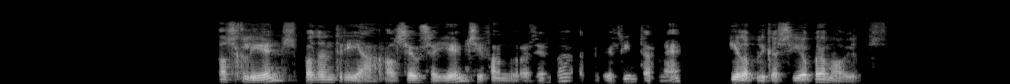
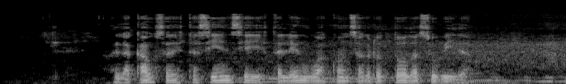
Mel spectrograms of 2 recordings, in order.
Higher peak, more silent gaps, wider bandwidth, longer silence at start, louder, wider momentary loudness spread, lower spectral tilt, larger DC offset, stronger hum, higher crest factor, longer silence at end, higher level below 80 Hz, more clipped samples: about the same, -4 dBFS vs -6 dBFS; first, 2.99-3.04 s, 5.52-5.57 s, 6.83-7.29 s, 8.62-8.67 s vs none; second, 7.8 kHz vs 11.5 kHz; first, 2.2 s vs 0.5 s; about the same, -23 LUFS vs -25 LUFS; second, 12 LU vs 15 LU; about the same, -4 dB/octave vs -4 dB/octave; neither; neither; about the same, 22 dB vs 20 dB; first, 1.25 s vs 0 s; second, -66 dBFS vs -42 dBFS; neither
